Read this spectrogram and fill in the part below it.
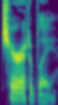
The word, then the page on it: charitably: American English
